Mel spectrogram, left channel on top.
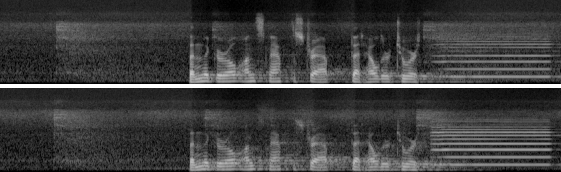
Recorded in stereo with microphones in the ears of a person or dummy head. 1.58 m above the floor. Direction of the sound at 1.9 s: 85° left.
